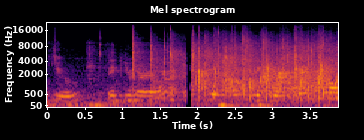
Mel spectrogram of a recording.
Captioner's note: applause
